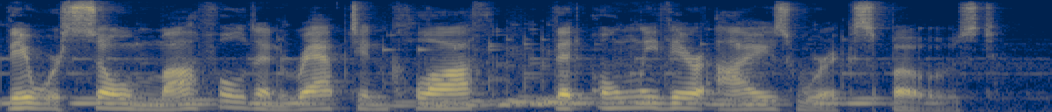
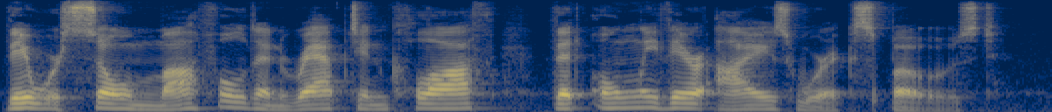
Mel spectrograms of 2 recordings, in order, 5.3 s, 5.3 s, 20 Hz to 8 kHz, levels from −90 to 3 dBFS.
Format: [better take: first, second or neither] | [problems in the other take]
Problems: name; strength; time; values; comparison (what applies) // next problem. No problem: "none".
second | background sound (Marimba, xylophone); 12 dB below the speech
